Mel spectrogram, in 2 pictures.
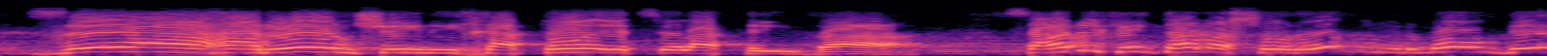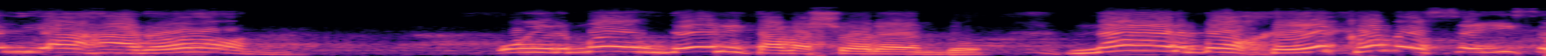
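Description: A man teaching a Torah class, chanting Hebrew verses slowly and explaining them with rhetorical questions. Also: high voice, a little mellow. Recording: muffled lo-fi recording.

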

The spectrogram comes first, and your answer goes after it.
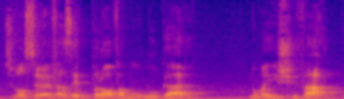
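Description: Lively man telling a religious story. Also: fairly high pitch, normal speed, reverberant, slight background noise. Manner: lively storyteller, acting out dialogue with quoted voices, swings from hushed to loud. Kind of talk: storytelling talk to a religious audience.

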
